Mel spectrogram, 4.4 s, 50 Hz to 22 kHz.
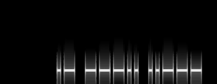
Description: Morse code, heard as a keyed tone, about 17 wpm, 700 Hz. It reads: A82
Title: Common Cut Numbers - 3-Digit 17wpm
